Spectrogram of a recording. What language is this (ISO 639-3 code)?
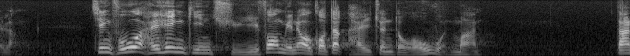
yue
